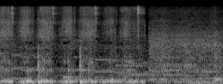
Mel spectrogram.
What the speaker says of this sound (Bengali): বেটে নিব শুকনা লঙ্কা।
